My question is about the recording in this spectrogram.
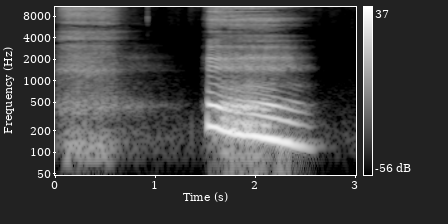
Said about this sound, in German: Kennt ihr das, wenn ihr gähnen müsst und euch dann die Augen dabei tränen?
